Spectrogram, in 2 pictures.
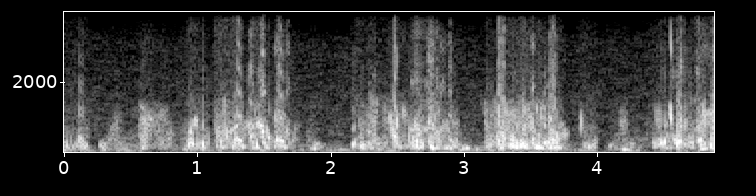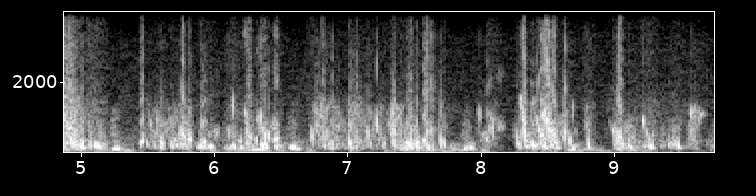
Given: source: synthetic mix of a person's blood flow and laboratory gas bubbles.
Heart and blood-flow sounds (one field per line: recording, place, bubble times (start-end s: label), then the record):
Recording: Doppler ultrasound of blood flow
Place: precordium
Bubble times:
0.00-0.21 s: bubbles
0.56-0.84 s: bubbles
0.91-1.76 s: bubbles
2.15-2.98 s: bubbles
3.13-3.81 s: bubbles
3.86-4.01 s: bubbles
4.39-5.23 s: bubbles
5.43-6.53 s: bubbles
6.71-7.78 s: bubbles
7.97-8.20 s: bubbles
8.25-8.74 s: bubbles
8.78-8.88 s: bubbles
8.95-9.71 s: bubbles
From the record:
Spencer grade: 4 (maximum detectable bubble signal sounding continuously throughout systole and diastole of every cardiac period, and overriding the amplitude of the normal cardiac signals)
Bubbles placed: only in the low amplitude regions of the cardiac cycle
